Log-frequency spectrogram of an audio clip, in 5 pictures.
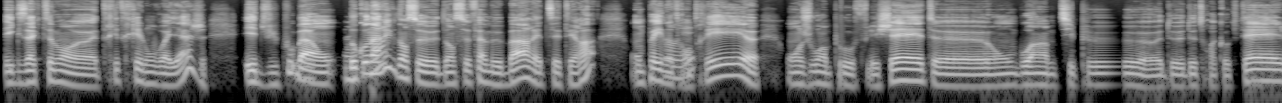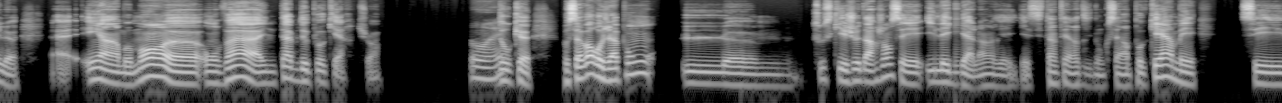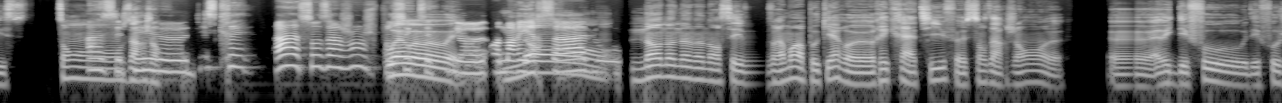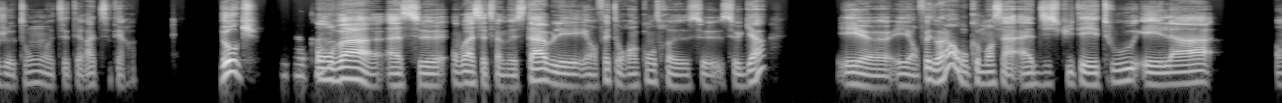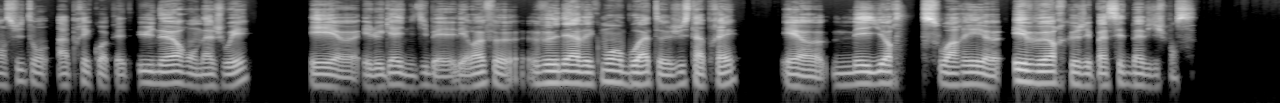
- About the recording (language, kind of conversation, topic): French, podcast, Quelle a été ta plus belle rencontre en voyage ?
- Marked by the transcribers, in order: surprised: "Ah"; drawn out: "Non"; other background noise; in English: "ever"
